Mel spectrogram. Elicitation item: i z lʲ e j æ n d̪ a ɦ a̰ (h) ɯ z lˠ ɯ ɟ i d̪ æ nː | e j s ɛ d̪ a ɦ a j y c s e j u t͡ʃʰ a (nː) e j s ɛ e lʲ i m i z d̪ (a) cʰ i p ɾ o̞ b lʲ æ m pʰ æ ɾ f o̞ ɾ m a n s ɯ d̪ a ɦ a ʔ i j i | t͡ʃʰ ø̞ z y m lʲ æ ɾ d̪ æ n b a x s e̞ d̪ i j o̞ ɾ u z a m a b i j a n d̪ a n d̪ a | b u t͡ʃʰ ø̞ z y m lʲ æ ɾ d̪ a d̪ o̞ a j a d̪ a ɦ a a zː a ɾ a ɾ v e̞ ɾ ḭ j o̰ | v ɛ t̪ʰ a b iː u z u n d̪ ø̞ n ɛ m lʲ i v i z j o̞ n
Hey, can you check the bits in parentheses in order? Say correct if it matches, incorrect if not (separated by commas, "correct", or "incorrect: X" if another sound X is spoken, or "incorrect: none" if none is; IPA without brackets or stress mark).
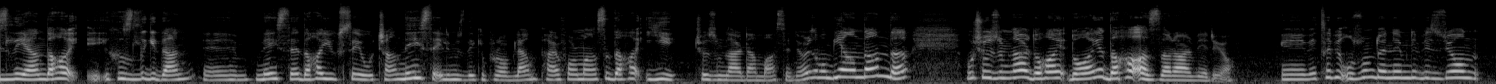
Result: correct, correct, incorrect: e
